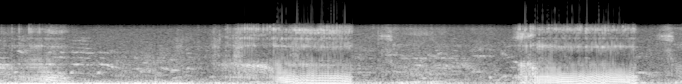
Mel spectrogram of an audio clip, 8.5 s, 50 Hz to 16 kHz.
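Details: Adult man asleep after about 32 hours without sleep: loud, rough snores with a rattling low flutter on each breath in, quieter breathing out; heavy snoring.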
